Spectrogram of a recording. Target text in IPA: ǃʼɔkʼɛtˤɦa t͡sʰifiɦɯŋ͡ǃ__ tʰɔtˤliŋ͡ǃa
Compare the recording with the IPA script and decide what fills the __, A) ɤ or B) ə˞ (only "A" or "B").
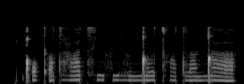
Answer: A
